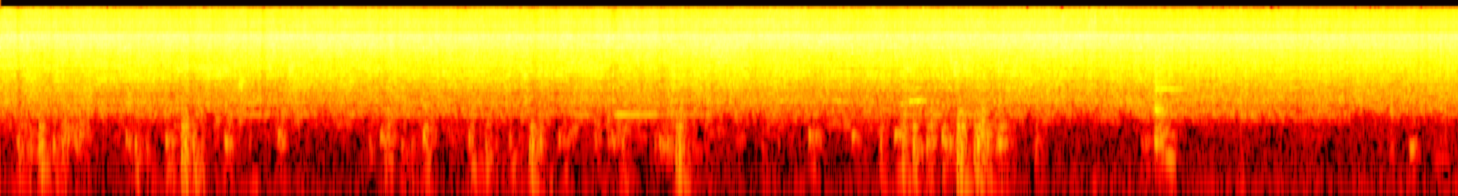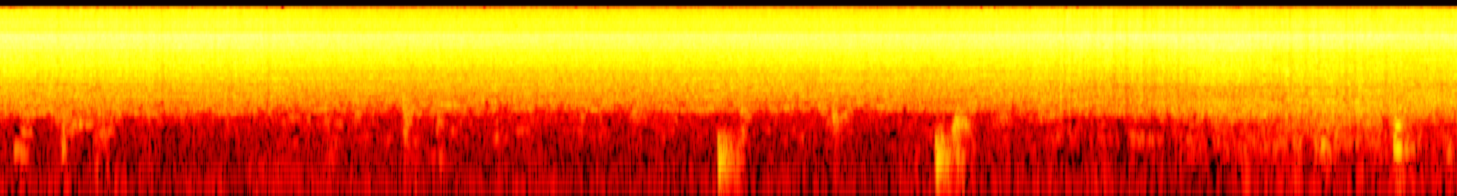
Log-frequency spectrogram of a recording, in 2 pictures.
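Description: Tofu and green beans sizzling in hot oil in a wok, a steady loud hiss, with scattered light knocks of a metal spatula.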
